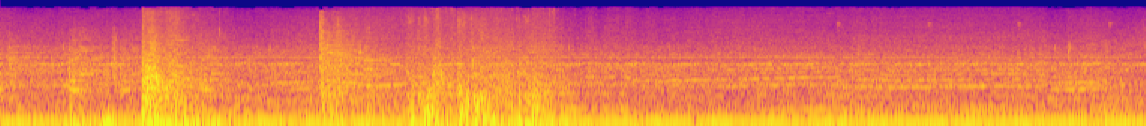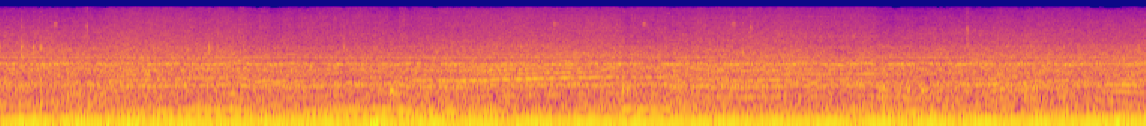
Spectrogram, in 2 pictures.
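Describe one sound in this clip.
A rotary-engined sports car revs hard while drifting.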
